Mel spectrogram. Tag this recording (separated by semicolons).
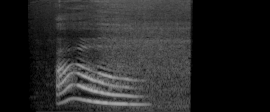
final; sonido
